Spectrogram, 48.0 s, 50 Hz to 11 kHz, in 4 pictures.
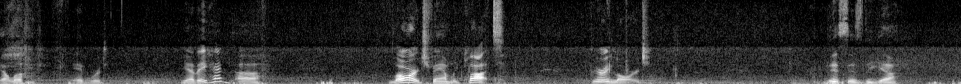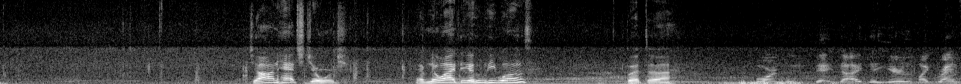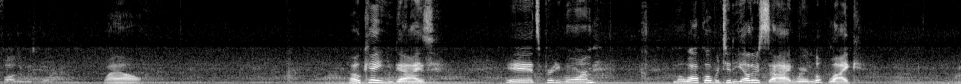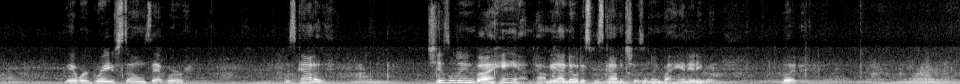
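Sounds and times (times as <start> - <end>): engine droning steadily: 0.0 - 48.0.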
